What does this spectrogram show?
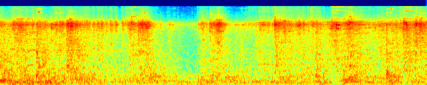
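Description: Oil tank wagons of a freight train rolling past close by: steel wheels and couplings rattling and clanking over the rails, with the noise dipping briefly a little before halfway.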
